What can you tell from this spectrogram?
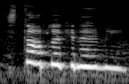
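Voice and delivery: [name] impression. Streamer mocks a viewer's voice, high [name] impression. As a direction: squeak it out like a shy pop star. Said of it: "you sound like [name]".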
